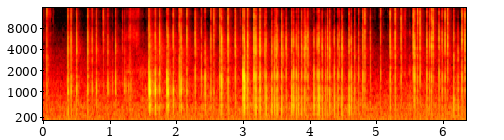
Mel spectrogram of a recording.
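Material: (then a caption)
Cardboard. Long nails tap and scratch quickly across the cover and spine of a yellow cardboard children's board book. The result is a rapid run of short, dry, crisp clicks with bright scratchy texture, each dying away almost at once, and very little low end.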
